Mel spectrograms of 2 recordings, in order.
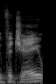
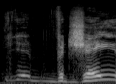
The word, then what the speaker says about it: VJ: Says VJ, a guy who I kept calling Vijay, which sounds like, you know, VJ Sukier, apparently.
